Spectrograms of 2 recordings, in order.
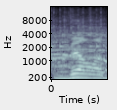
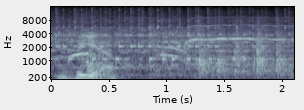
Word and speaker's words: Via: Some folks call it Villa, but it is pronounced Via.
